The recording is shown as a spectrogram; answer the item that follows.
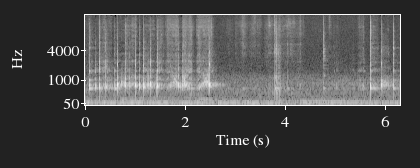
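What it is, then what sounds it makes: Empty tin pail. A small, empty, striped glossy tin pail is held sideways while long nails tap rapidly on its hollow body and on the bottom, where a price label sits. Quick, dry, hollow metallic taps ring briefly around a mid pitch, with a fast run of taps early on. A quieter stretch with soft scratching follows, then a few more sharp taps near the end.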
